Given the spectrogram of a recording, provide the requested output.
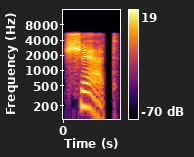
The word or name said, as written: shat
